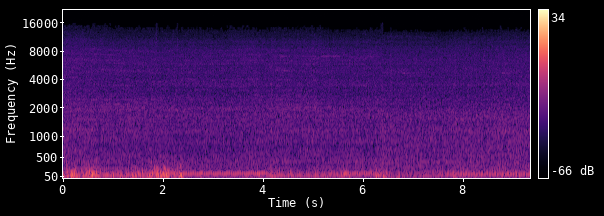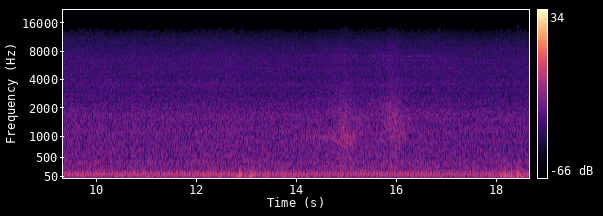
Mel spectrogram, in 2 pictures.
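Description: Honda NT1100's parallel-twin engine running on the move under a steady rush of noise. It is louder and uneven for the first couple of seconds, its note shifts a couple of times, and then it settles into a steady drone.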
